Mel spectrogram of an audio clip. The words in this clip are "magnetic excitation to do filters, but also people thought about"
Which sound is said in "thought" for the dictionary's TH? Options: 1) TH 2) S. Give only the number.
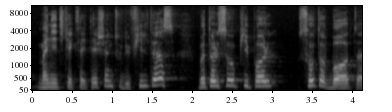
2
